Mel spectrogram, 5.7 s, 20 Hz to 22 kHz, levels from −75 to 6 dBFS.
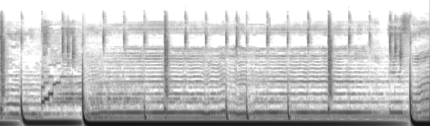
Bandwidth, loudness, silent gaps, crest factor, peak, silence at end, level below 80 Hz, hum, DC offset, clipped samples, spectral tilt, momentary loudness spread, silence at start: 12.5 kHz; -9 LUFS; none; 6 dB; 0 dBFS; 0 s; -8 dBFS; none; under 0.1%; under 0.1%; -6.5 dB/octave; 8 LU; 0 s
